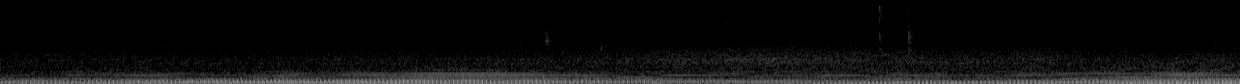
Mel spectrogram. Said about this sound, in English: That sounds like a helicopter, doesn't it?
